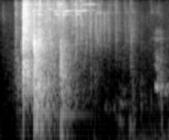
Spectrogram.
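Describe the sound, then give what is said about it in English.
Objects being smashed in an enclosed rage room by a person in full safety gear: a couple of loud, sharp breaking crashes with ringing, shattering debris, then quieter rattling. “we created this room that's enclosed. You put on full safety gear and you smash things.”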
